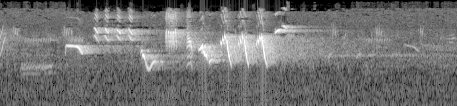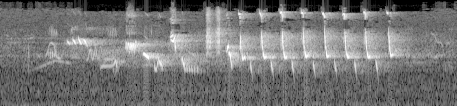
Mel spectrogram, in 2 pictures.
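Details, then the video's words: Birds chirping on a forest morning: bursts of bright, high chirps and quick trilled notes, a rapid run of ticking elements near the end, over faint steady background hiss. "Morning birds chirping sounds"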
